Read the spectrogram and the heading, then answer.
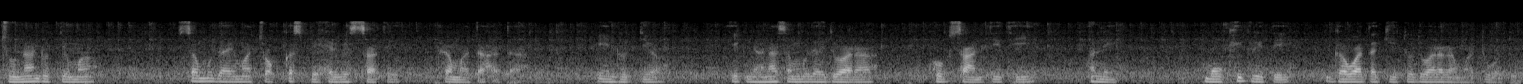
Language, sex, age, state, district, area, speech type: Gujarati, male, 30-45, Gujarat, Anand, rural, spontaneous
